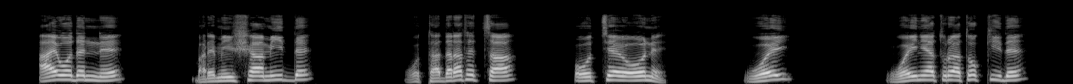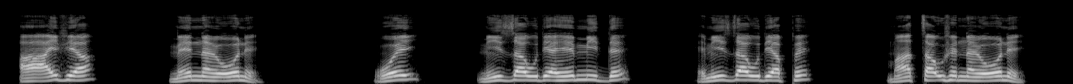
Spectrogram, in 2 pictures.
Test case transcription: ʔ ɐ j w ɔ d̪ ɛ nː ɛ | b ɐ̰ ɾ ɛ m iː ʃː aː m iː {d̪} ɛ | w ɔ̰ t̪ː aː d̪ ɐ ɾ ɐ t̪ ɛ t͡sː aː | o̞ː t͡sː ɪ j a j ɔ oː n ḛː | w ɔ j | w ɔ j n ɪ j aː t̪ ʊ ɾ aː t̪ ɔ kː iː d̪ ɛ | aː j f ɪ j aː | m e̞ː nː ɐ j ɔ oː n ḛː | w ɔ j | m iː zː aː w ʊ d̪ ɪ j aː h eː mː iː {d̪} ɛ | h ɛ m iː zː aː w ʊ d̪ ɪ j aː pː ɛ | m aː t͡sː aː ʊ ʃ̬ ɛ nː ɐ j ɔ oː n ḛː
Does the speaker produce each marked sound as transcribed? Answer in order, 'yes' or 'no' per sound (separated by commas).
no, no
